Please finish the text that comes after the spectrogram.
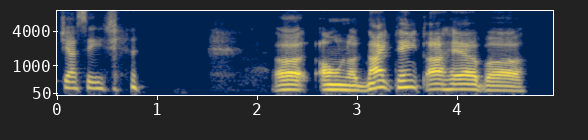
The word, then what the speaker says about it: Jessiy: It's IY, but it's pronounced Jesse.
